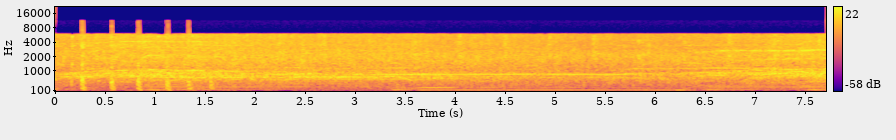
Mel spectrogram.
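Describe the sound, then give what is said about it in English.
A crowd claps and cheers in a steady, loud roar that lasts the whole time, with a few sharp hits at the start and a low sustained hum underneath. “Now, if you want to clap, you can clap.”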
